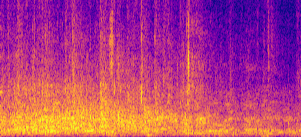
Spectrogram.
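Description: A crowd at a public security meeting in Migori County breaks into applause. The clapping is steady and fairly loud, with a slight fade toward the end and some murmuring voices mixed in.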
